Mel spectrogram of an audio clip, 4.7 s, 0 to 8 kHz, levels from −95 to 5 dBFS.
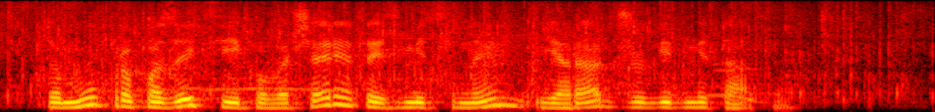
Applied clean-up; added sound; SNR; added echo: none; Applause / Crowd / Cheering; 15 dB; none.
